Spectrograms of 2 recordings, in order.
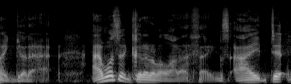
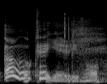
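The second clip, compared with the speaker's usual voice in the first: surprised realization. Retold or imitated. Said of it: "That was when I was like".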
